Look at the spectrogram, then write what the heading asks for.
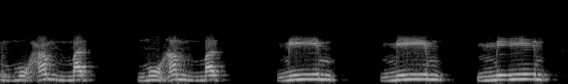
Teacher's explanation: मीम का मखरज दोनों होठों की खुशकी का हिस्सा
